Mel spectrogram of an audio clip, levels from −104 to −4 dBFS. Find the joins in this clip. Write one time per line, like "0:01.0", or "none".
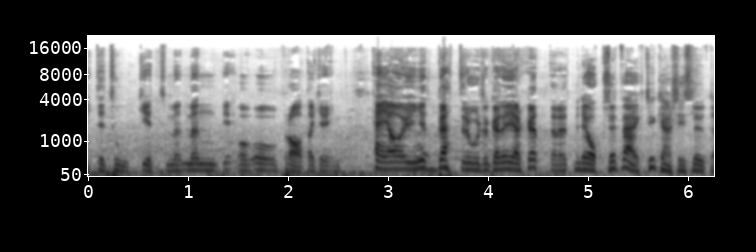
0:01.5
0:02.8
0:04.8

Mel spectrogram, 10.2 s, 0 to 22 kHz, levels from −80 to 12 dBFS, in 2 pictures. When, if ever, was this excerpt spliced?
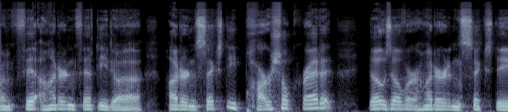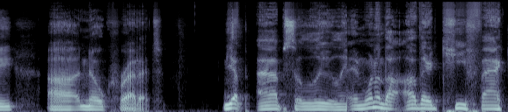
0:08.5

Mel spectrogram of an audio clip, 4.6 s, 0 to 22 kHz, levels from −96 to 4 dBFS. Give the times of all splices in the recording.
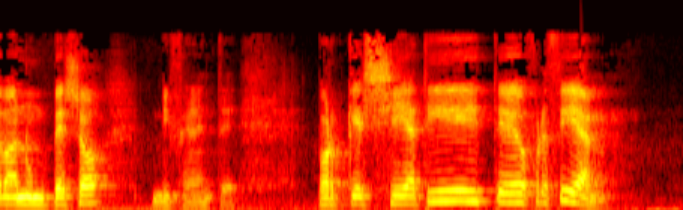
none

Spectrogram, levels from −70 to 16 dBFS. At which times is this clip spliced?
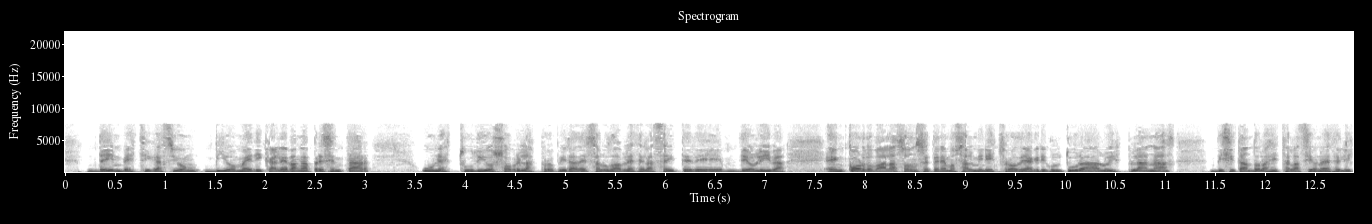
0:07.6

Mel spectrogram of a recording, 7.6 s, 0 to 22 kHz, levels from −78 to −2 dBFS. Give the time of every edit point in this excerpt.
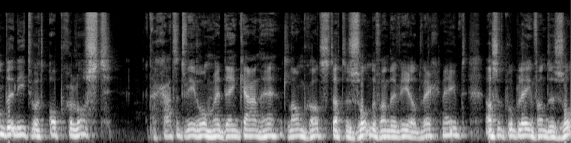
none

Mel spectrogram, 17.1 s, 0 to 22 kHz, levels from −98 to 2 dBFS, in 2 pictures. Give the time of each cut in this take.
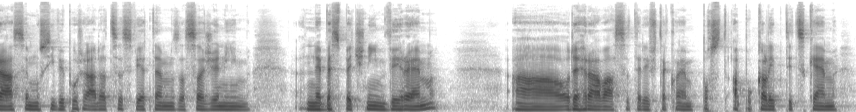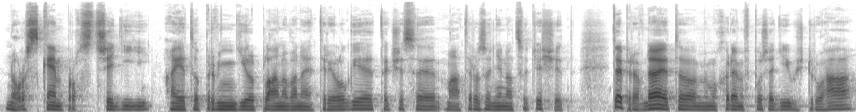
0:14.7

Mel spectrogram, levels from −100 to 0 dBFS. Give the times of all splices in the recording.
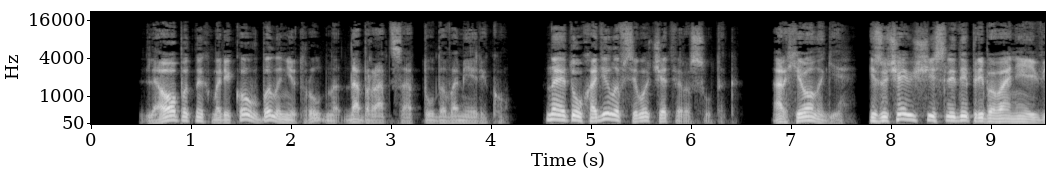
0:06.6

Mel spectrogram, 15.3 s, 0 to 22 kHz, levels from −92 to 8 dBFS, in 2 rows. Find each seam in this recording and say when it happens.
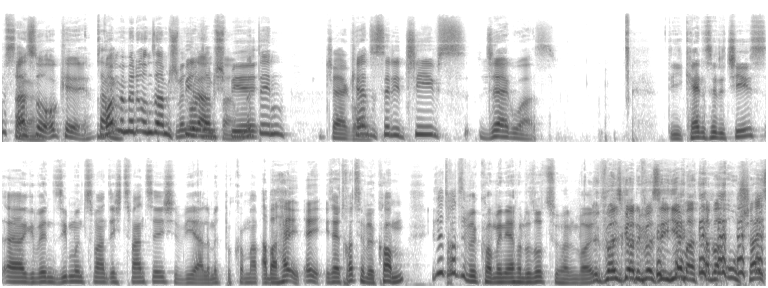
0:00.9
0:10.2

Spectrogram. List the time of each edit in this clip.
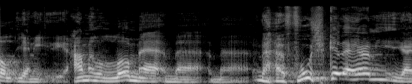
0:02.5

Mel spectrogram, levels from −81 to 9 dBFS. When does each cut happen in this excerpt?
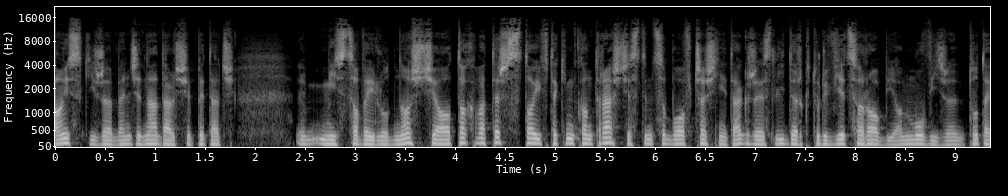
0:04.0

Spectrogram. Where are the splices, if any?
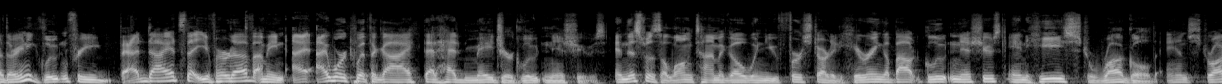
none

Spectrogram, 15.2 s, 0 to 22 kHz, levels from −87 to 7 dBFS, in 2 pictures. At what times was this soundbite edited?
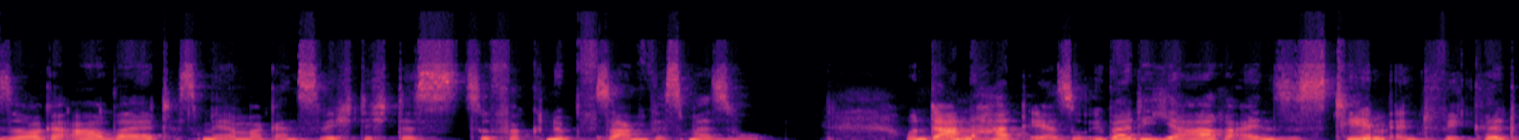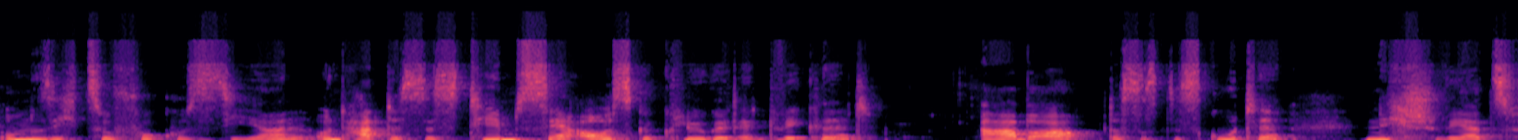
0:03.0

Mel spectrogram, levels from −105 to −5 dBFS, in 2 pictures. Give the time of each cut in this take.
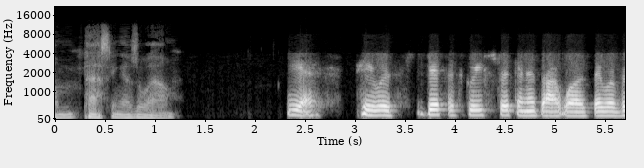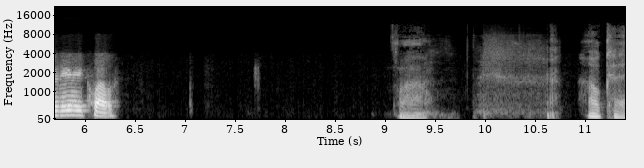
none

